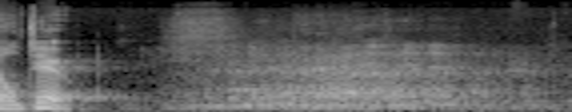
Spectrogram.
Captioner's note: laughter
